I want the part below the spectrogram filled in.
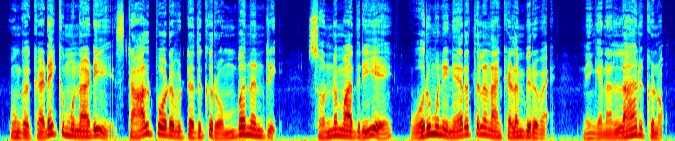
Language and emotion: Tamil, happy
